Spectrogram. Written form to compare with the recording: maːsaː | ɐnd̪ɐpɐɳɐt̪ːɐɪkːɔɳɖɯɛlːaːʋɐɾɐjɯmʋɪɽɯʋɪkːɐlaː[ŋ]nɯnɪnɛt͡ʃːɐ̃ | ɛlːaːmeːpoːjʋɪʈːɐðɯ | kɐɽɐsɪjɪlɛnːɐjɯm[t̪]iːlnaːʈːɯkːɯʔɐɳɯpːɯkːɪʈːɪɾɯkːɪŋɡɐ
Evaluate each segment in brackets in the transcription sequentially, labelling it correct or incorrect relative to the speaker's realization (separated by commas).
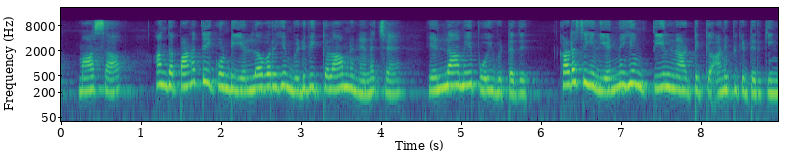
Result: incorrect, correct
